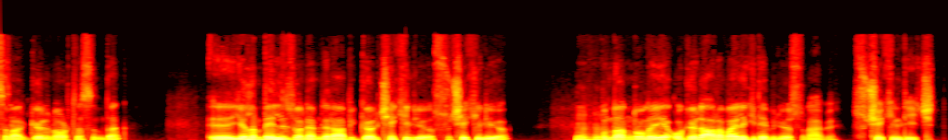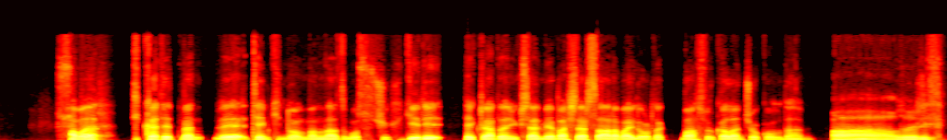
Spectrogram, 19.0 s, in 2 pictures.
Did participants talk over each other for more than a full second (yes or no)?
no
